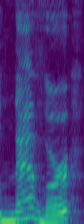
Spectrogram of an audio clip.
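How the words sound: It has an American accent with a final R.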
